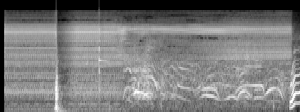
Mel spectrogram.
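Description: Crack of the bat on the ball about a second in, followed by spectators at a youth baseball game yelling and cheering over a steady high-pitched background hiss; near the end one voice shouts "Run!".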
